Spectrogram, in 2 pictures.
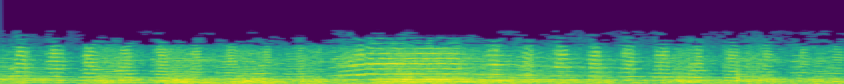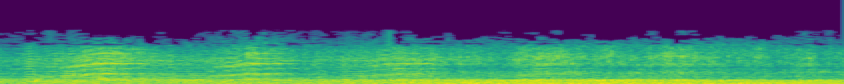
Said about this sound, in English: Meanwhile, Shanghai Lil's plane carrying Jim and Kolo roars on along the China coast.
